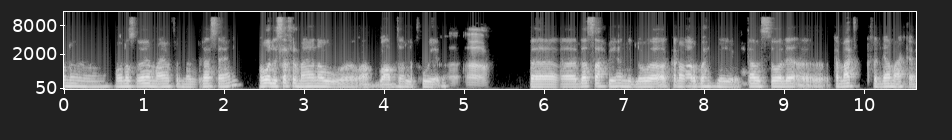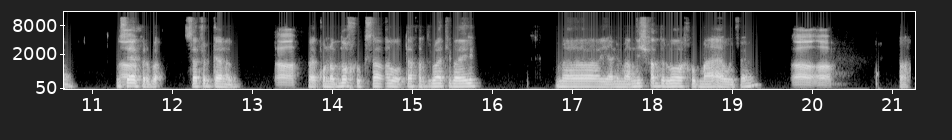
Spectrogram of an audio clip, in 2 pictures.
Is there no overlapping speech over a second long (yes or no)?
yes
